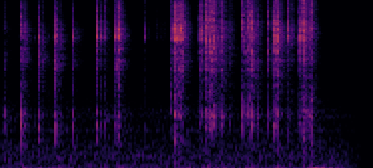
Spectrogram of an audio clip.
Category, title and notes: Sound effects > Objects / House appliances
CLOTHRip-Blue Snowball Microphone, CU Baseball Mitt, Velcro, Slow Nicholas Judy TDC
A slow baseball mitt velcro rip.
foley, velcro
